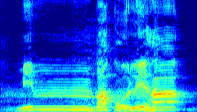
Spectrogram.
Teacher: قاف پہ قلقلہ ادا کریں اس کو خوب موٹا کریں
